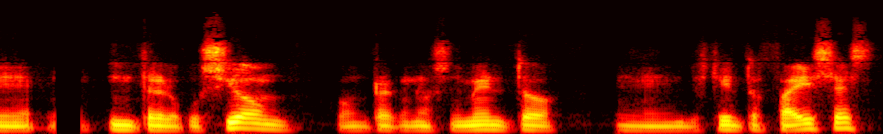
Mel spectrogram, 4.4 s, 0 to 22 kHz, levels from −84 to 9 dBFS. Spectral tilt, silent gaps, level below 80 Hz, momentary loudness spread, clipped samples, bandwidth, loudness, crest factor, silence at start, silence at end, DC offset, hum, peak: -5.5 dB/octave; none; -54 dBFS; 15 LU; under 0.1%; 8.4 kHz; -20 LUFS; 18 dB; 0 s; 0.05 s; under 0.1%; none; -2 dBFS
